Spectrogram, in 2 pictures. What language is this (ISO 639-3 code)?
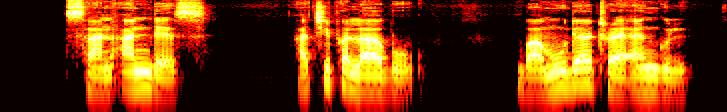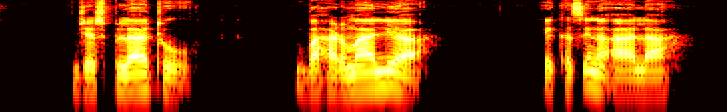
fuf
